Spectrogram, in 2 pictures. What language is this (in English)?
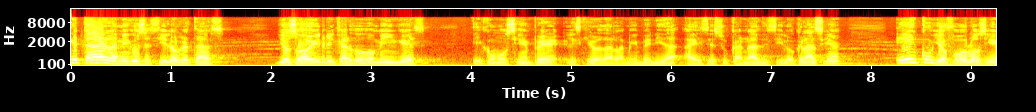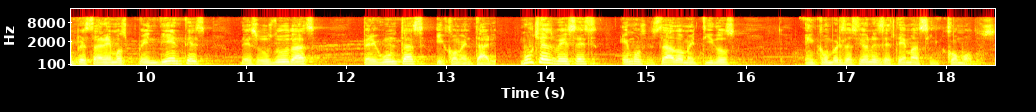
Spanish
